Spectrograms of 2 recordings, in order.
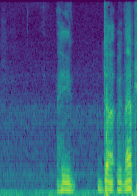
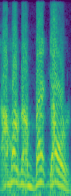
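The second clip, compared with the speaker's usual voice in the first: put-on Southern accent; 9 semitones higher, 4 dB louder than usual.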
